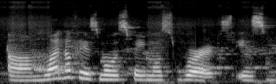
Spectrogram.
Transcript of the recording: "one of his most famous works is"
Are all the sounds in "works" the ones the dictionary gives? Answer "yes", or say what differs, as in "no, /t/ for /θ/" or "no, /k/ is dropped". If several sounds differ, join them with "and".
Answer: yes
